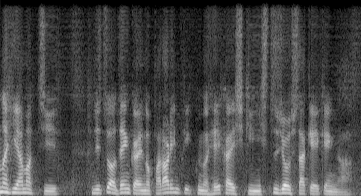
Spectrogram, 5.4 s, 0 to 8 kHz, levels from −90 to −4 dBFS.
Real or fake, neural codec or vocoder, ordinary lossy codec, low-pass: fake; codec, 16 kHz, about 1 kbps, DyCAST, with the encoder's durations; none; none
